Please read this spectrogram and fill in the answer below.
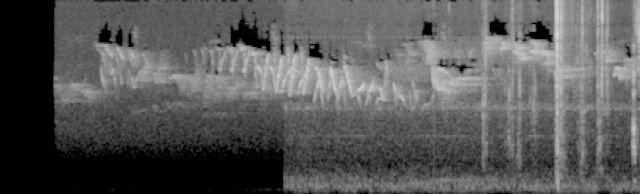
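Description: A small bird singing a rapid series of high, falling chirps over outdoor background noise, which comes up about three and a half seconds in. A few sharp clicks near the end.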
